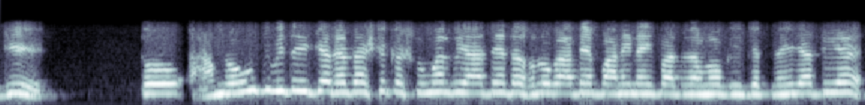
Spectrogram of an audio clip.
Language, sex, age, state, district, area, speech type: Hindi, male, 18-30, Uttar Pradesh, Azamgarh, rural, conversation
